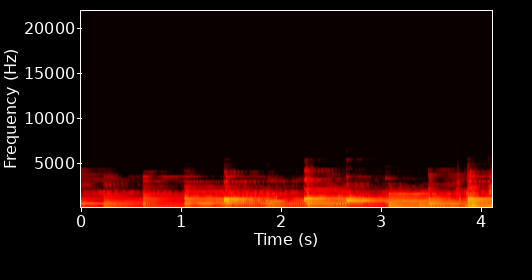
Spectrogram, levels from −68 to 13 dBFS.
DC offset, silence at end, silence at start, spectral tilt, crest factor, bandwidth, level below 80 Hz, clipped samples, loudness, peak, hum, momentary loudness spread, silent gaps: under 0.1%; 0 s; 0 s; -6 dB/octave; 16 dB; 19.5 kHz; -68 dBFS; under 0.1%; -24 LUFS; -8 dBFS; none; 9 LU; none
